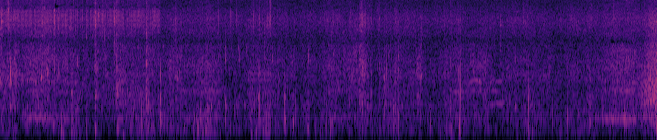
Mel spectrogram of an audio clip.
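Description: Faint footsteps crunching through snow: a scatter of small, irregular crunches and clicks.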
